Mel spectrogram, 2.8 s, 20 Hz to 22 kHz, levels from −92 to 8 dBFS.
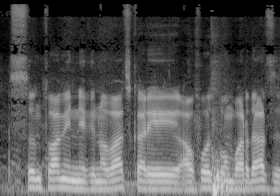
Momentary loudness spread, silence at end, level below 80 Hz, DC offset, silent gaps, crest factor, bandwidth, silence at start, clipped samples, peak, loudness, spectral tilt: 2 LU; 0 s; -34 dBFS; under 0.1%; none; 16 dB; over 20 kHz; 0.05 s; under 0.1%; 0 dBFS; -16 LUFS; -6 dB/octave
